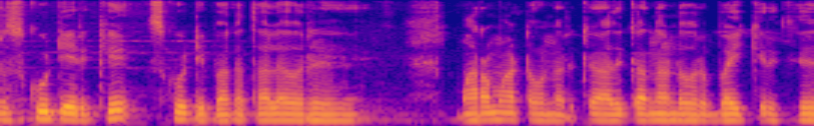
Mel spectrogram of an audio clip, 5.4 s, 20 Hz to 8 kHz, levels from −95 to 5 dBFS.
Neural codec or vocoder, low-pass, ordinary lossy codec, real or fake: none; none; none; real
